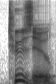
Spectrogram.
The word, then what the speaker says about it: Tuzu: with new pen called the tuzu which is the you know Common pronunciation I believe that officially it's short for something that sounds a little bit more like sudu but I'm not going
